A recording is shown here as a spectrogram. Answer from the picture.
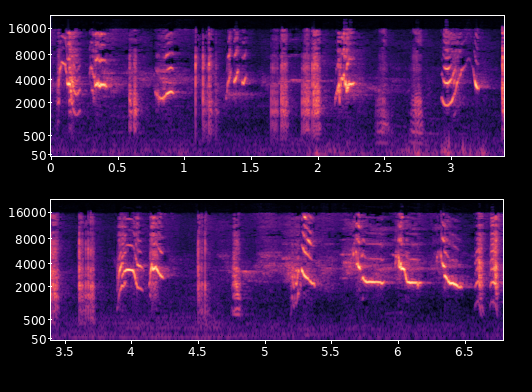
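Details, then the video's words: Javan myna, known locally as jalak kebo, singing gacor: dense sharp clicks interleaved with short whistled notes, ending in descending slurred whistles repeated several times. "Burung Jalak Kebo Gacor Full Manggut Manggut Bikin Jalak Malas Bunyi Jadi Gacor"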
